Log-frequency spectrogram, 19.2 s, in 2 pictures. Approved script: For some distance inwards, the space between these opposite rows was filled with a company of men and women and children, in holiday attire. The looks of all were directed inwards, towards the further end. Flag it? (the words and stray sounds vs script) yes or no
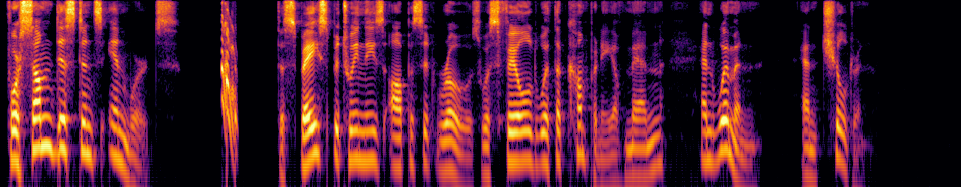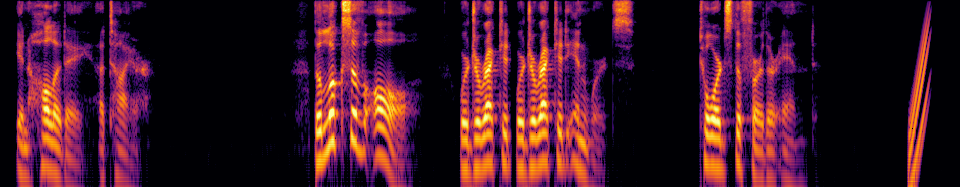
yes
